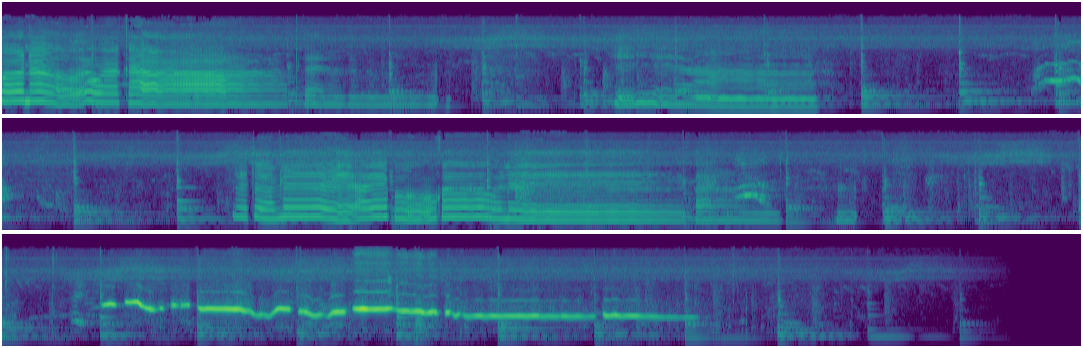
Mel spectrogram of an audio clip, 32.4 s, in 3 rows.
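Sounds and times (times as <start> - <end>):
Kayaw zither playing: 0.0 - 31.7.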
